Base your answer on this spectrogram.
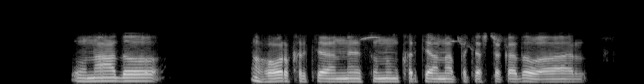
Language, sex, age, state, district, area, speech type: Santali, male, 18-30, Jharkhand, Pakur, rural, conversation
